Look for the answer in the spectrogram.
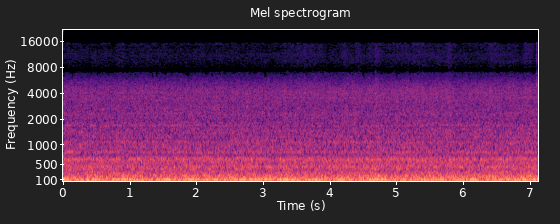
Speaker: can hear it struggling a little. It's making that light flicker. But then it, if we do wait long enough, it kind of just I guess shakes itself free.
